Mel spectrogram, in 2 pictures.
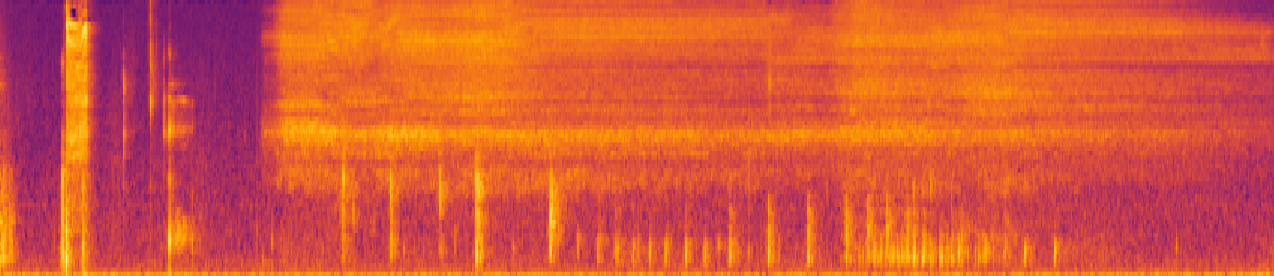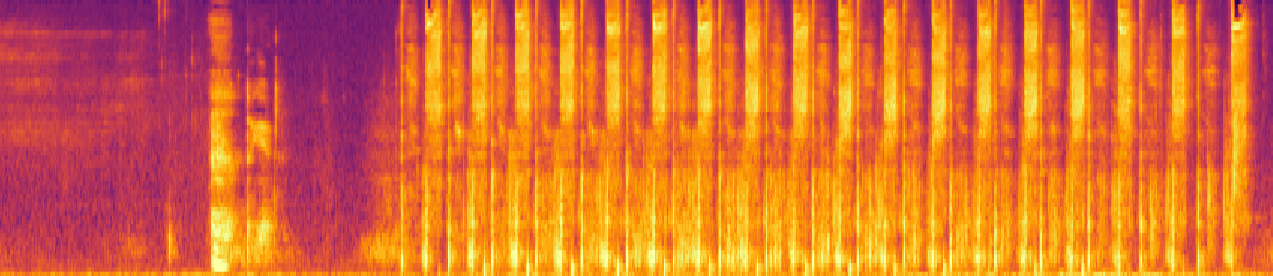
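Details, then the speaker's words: Roleplayed manual blood pressure check on the right arm with an old-fashioned cuff and stethoscope rather than an electronic machine: steady air hiss from the cuff releasing, then rapid repeated hand-bulb squeezes. "okay so going to quickly check your blood pressure right we're using the oldfashioned rather than the electronic machine just pop your right arm in there for me wonderful"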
